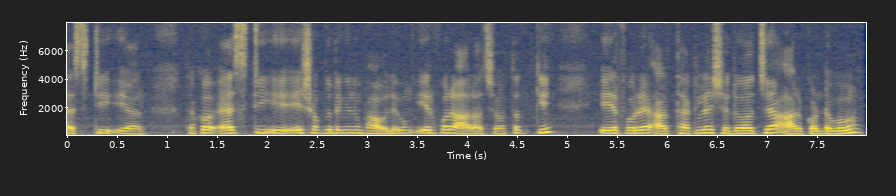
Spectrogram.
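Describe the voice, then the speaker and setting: A woman's voice: mid-range voice, darkish tone. A woman with a Bangladeshi accent teaching an online English lesson, explaining step by step and repeating each example.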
